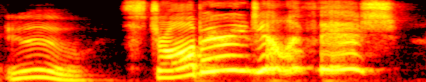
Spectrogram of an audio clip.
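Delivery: high, intrigued rising question; hopeful guess. Pretend. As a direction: ask with hammed-up wonder. Farmer guesses it is food.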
